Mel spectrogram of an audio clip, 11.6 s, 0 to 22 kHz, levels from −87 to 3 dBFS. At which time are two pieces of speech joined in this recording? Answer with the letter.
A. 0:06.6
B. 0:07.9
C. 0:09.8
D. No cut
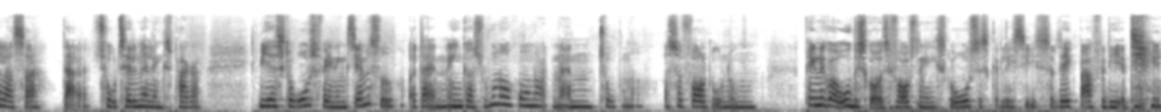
D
